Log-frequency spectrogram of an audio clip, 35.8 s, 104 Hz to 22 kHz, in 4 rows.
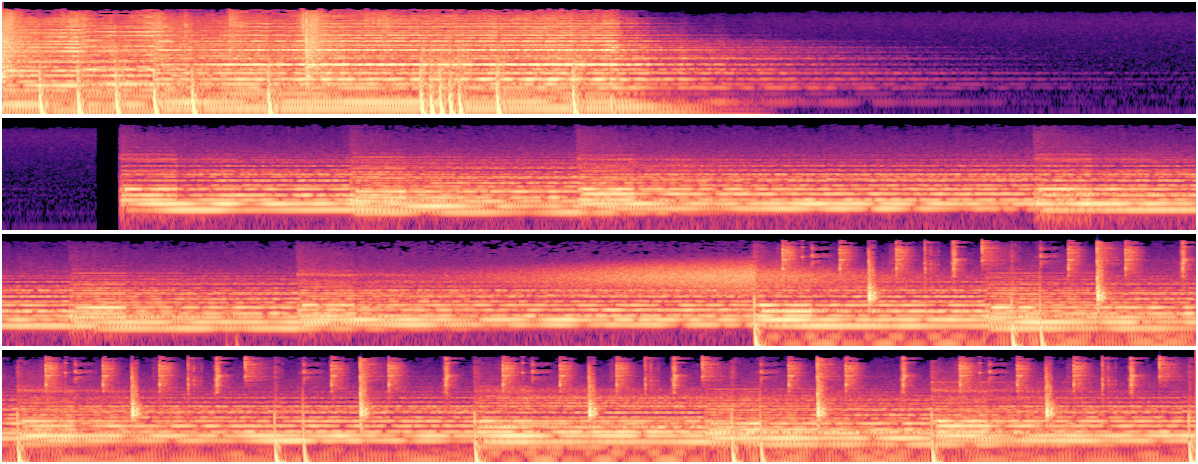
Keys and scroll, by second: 0.6 2, 0.7 Return, 0.7 2, 6.1 ctrl+x, 7.5 8, 7.7 F2, 9.5 5, 9.6 Return, 10.6 5, 10.7 Return, 12.1 typing, 12.2 Return, 16.2 typing, 16.4 Return, 17.7 typing, 17.8 Return, 21.4 2, 21.5 Return, 23.0 4, 23.1 Return, 26.5 Delete, 26.8 Tab, 32.7 Return, 32.7-34.3 typing.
